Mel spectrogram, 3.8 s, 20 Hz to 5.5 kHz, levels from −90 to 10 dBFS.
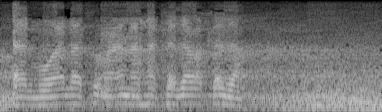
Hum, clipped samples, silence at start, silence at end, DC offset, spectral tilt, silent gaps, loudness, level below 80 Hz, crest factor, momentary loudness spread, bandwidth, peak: none; under 0.1%; 0 s; 0 s; under 0.1%; -8 dB/octave; none; -20 LUFS; -34 dBFS; 16 dB; 4 LU; 5.4 kHz; -4 dBFS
